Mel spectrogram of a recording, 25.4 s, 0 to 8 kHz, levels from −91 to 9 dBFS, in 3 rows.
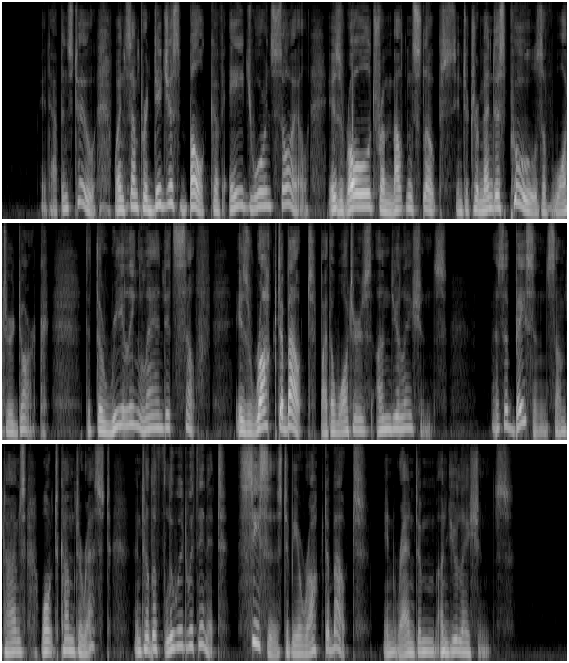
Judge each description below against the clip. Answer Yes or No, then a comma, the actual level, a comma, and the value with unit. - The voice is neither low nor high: Yes, medium, 150 Hz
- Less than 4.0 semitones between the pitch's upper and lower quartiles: No, average, 5.1 semitones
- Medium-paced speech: No, slow, 130 wpm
